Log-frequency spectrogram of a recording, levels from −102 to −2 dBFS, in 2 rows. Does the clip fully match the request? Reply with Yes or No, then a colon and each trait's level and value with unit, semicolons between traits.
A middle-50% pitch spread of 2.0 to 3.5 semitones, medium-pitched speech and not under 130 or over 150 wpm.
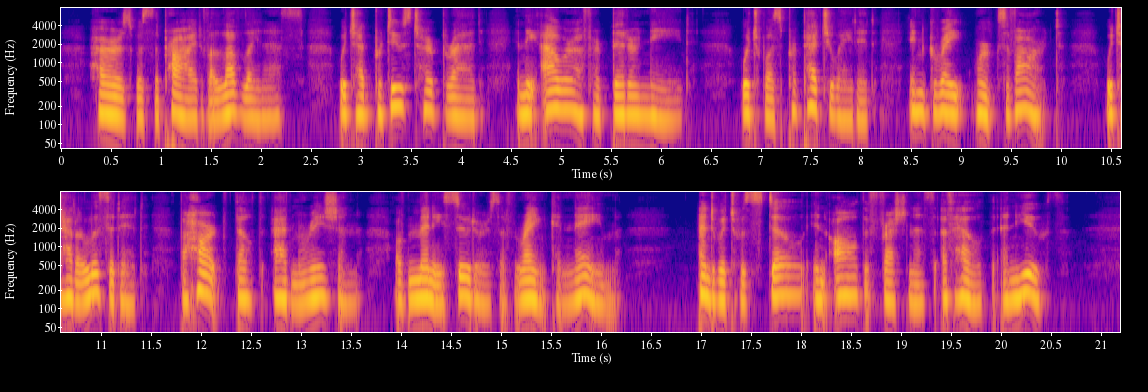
Yes: average, 2.9 semitones; medium, 145 Hz; average, 140 wpm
